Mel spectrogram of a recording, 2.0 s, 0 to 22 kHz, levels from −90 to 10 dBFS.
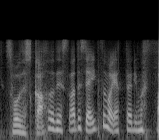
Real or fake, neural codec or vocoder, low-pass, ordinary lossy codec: fake; codec, 16 kHz, 0.7 kbps, FocalCodec; none; none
